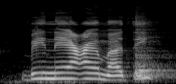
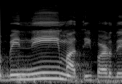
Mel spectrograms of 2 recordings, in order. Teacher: اب اگر کوئی عین کی بجائے اس کو حمزہ سے بدل دے، یا سے بدل دے، اس کو بِنِعْمَتِهِ پڑھ دے، اس کو بِنِعْمَتِهِ یا سے پڑھ دے، اس کو یا سے بدل کے پڑھ دے تو غلط ہو جائے گا، حالانکہ یہ عین ہے اور عین جو ہے وہ وسط حلق سے ادا ہوتا ہے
